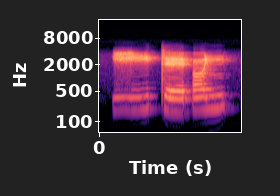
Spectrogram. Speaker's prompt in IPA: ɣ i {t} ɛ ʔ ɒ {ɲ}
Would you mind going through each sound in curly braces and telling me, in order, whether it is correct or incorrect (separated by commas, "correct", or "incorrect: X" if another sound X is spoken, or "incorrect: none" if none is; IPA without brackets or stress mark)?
correct, correct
